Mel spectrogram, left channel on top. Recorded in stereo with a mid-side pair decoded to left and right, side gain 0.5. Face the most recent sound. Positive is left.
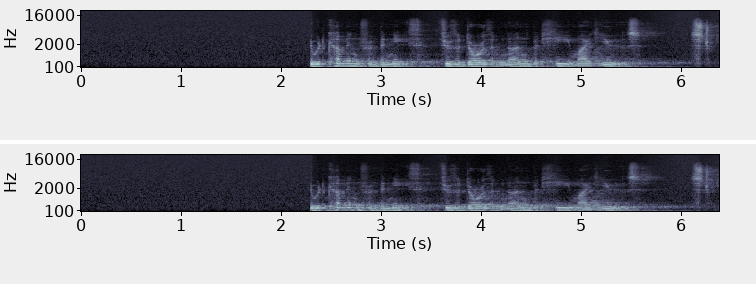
turn(degrees=30)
